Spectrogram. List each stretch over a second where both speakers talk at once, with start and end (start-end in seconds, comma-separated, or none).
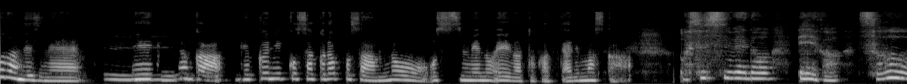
none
